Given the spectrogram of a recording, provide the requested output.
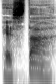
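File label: he she it is, spanish, male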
